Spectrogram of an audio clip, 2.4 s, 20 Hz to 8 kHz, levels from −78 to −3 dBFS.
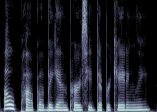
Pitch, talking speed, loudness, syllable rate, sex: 190 Hz, 125 wpm, -17 LUFS, 5.6 syllables/s, female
